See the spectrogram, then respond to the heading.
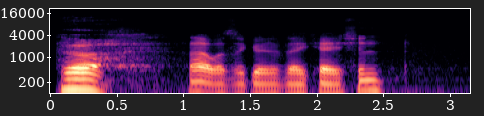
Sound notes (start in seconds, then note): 0.1 ghoulish Sigh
